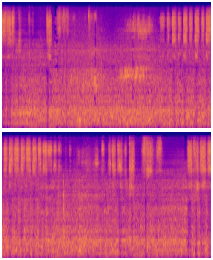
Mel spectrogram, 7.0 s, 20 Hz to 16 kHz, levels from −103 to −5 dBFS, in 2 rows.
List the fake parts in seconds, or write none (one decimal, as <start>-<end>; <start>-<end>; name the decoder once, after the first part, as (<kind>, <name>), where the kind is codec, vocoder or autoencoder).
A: 0.0-0.8 (codec, SNAC); 4.1-7.0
